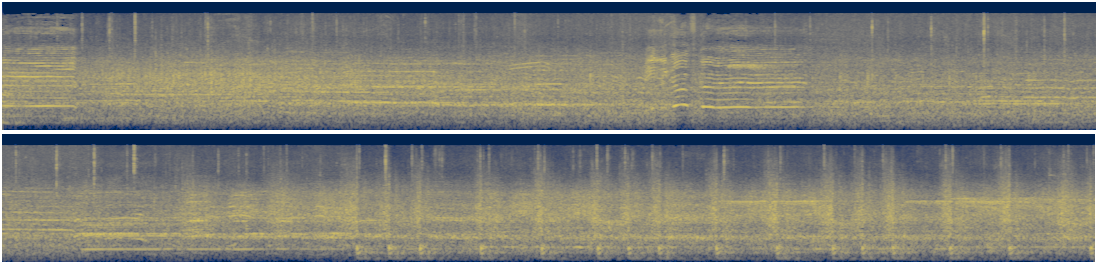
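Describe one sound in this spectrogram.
A large stadium crowd murmurs and chatters, echoing around a big hall.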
